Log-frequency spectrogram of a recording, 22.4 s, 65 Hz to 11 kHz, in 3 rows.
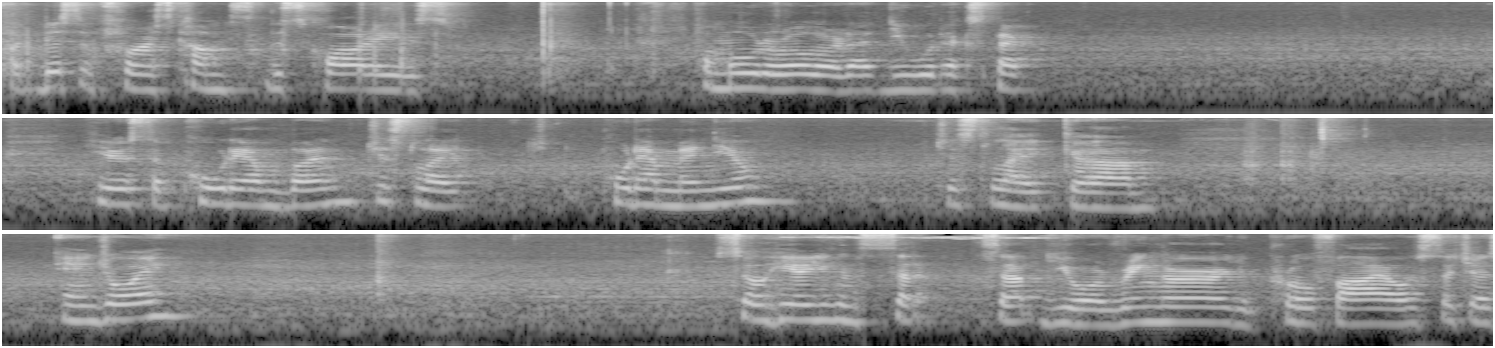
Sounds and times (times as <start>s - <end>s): Speech: 0.0s - 2.4s, 3.5s - 5.2s, 7.9s - 9.8s, 10.5s - 11.5s, 12.1s - 13.3s, 15.2s - 15.9s, 18.5s - 22.3s
Inside, small room: 0.0s - 22.3s.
